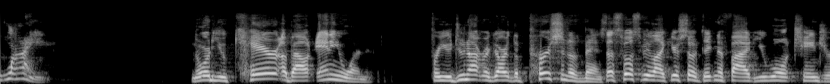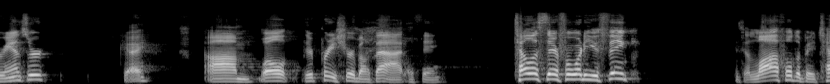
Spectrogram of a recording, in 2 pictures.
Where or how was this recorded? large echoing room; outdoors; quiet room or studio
large echoing room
